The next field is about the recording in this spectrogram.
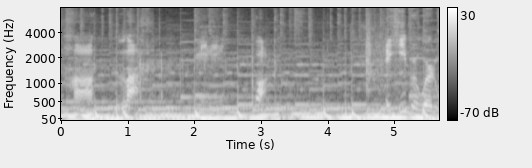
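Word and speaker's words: הלך: An example of this is this Hebrew word, which is pronounced halach, meaning walk.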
